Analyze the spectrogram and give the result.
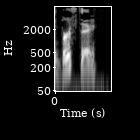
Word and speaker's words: birthday: When I say birthday, do I need to blow air at the end of the first syllable? – The answer is yes.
